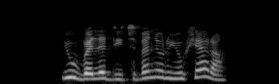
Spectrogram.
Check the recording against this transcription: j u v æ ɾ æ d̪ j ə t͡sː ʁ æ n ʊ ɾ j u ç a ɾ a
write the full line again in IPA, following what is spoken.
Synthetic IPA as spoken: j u v æ l æ d̪ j ə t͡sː v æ n ʊ ɾ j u ç a ɾ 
